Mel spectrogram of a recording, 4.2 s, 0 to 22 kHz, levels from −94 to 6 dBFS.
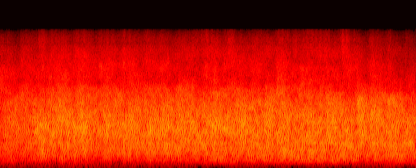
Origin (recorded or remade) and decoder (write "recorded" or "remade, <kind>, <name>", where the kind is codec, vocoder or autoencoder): remade, vocoder, WaveNeXt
